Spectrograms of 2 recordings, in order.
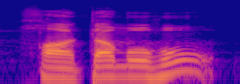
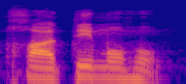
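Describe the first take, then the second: First: The vowel after the t is 'a'. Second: The vowel after the t is 'i'. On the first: "boleh di fathah ta'nya" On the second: "boleh dibaca dengan kasrah"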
